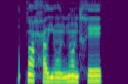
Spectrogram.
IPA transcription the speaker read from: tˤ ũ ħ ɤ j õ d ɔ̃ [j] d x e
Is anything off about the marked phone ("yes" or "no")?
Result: yes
